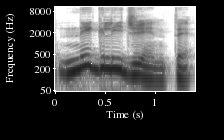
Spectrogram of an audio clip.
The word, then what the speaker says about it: negligente: negligente. Attenzione a questa parola, negligente. Non è negligente perché c'è GLI, ma è una delle poche parole che effettivamente si pronuncia gli.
